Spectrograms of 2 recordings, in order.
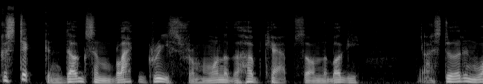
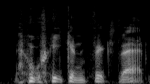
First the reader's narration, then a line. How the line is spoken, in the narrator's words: Grandpa chuckled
